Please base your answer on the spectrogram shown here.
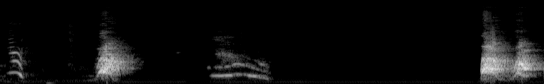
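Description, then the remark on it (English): A dog barks in short, sharp bursts: a few loud barks separated by pauses, with a whiny, yelping bark in the middle, and nobody is speaking. “Hi, dogs.”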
